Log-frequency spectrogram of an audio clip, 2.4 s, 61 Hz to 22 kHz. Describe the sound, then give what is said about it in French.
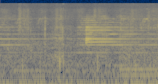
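A church bell rings faintly from the bell tower at Camiran, France. A sustained ringing tone hangs throughout, and one fresh strike lands near the middle and blooms brighter before fading back into the hum. “9h sonne au clocher de Camiran”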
